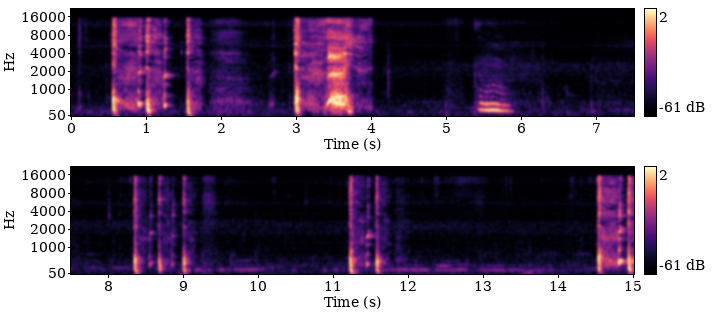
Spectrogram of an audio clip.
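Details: Compilation of coughs from different people on TikTok: a run of separate cough bursts, some in clusters of two or three, with brief vocal sounds between.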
